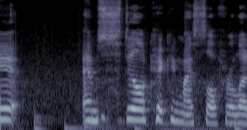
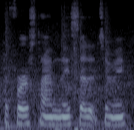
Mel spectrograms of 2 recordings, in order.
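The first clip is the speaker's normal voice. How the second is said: ordinary delivery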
